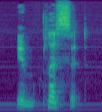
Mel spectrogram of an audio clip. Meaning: 1. Suggested indirectly, without being directly expressed; Implied 2. Contained in the essential nature of something but not openly shown
- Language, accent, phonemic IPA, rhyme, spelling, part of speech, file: English, US, /ɪmˈplɪsɪt/, -ɪsɪt, implicit, adjective, En-us-implicit.ogg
